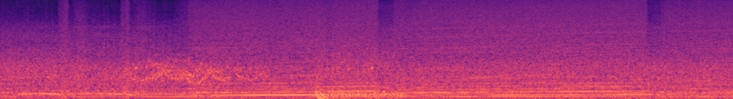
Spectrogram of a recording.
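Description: A car engine roars and revs up through the gears.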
